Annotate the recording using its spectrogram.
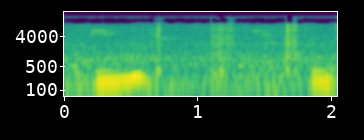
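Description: A man humming "mmm" with his mouth full while chewing noodle soup: a longer hum that rises in pitch early on, then a short second hum near the end.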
